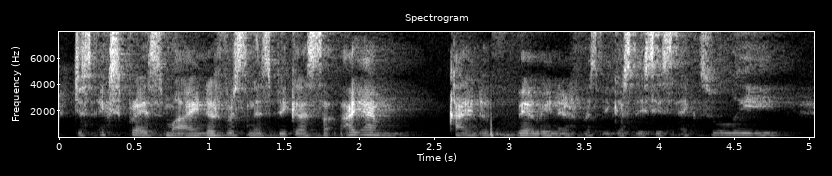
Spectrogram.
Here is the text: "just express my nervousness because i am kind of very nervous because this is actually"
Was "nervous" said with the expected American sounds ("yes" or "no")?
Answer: yes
